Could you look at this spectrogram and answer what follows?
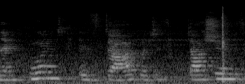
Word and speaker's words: dachshund: is badger and then wound is dog which dashing is how you say it in German um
